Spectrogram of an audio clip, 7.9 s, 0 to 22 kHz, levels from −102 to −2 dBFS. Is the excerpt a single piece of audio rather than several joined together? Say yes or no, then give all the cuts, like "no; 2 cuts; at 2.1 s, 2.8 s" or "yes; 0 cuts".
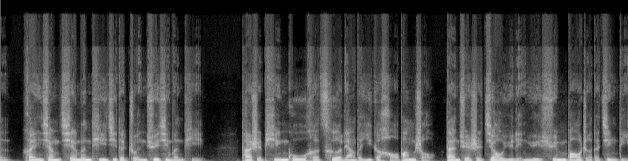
no; 1 cut; at 5.5 s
